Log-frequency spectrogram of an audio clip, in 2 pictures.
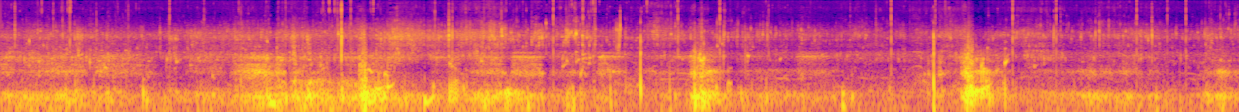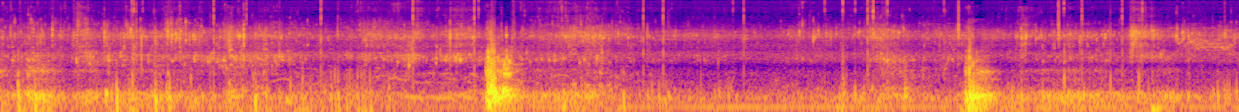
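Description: Muffled underwater sound picked up by a submerged camera: a steady low rush of water, broken by four short, louder surges spread through it.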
